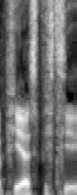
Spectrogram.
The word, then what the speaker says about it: PSBT: Yeah, I mean, with Cold Card, when you use like the PBST option, it PSBT? – Yeah, PSBT, exactly. I knew I said that wrong.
